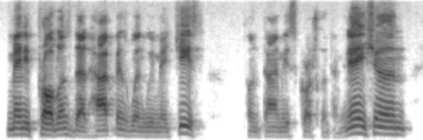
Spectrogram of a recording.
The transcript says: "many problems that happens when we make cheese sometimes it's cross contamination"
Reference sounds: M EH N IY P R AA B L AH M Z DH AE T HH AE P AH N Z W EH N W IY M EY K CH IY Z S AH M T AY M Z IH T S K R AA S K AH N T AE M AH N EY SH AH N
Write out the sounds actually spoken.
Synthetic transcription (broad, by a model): M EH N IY P R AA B L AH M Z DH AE T HH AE P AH N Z W EH N W IY M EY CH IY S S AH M T AY M IH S K R AA S K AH N T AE M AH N EY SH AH N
